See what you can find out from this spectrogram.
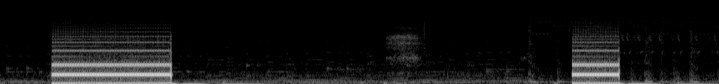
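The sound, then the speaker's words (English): Telephone ringing while calling extension 117: two bursts of a steady, buzzy electronic ring tone separated by a long silent gap, the second burst shorter than the first. No voices are heard. “Let's see if he's ready to pick up yet. What do you think would be next to 117? Yeah, definitely. I tried 121, and that didn't answer. So let's try 117.”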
